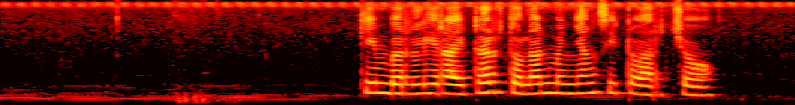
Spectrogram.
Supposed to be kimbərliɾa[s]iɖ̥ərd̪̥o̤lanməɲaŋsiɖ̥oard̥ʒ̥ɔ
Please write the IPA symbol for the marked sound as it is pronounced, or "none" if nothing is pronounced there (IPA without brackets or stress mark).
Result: none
